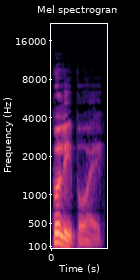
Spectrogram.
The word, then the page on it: bully boy: British English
